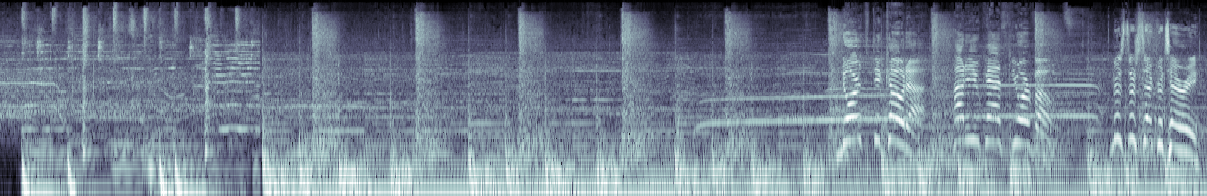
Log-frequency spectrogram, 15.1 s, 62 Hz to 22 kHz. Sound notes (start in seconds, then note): 0.0 cheers and applause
